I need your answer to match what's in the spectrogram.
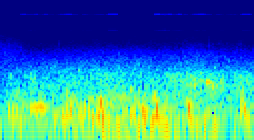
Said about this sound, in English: You can hear the heartbeat slowing, because that's what happens when you dive deeper. Your heart rate slows down, so you hear that. And we tried to capture with the sound design the what you would hear.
